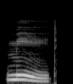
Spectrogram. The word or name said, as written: meade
